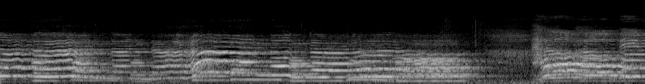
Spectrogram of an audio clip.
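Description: Unaccompanied vocal trio, two women and a man, singing held harmonised chords, with a low sustained part under gliding upper voices. About five seconds in the voices drop away briefly, then all come back in together.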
